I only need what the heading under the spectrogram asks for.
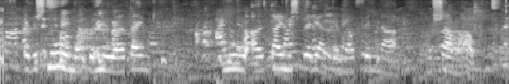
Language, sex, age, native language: Icelandic, female, 60-69, Icelandic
